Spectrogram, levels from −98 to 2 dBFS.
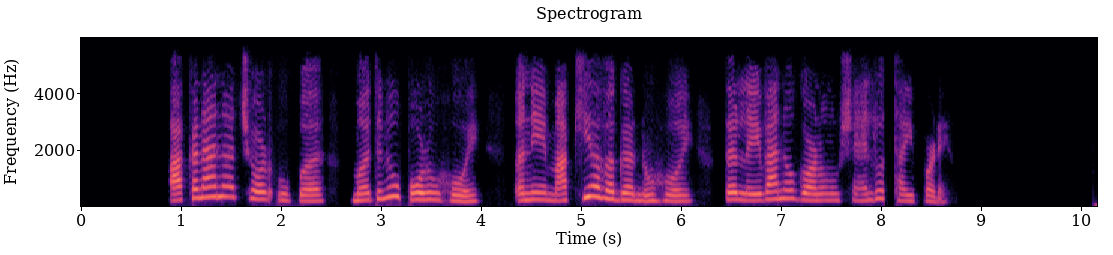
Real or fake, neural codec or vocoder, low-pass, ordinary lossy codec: fake; codec, 16 kHz, 0.5 kbps, X-Codec, WavLM features, trained on Multilingual LibriSpeech; 5.4 kHz; Opus, 64 kbps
